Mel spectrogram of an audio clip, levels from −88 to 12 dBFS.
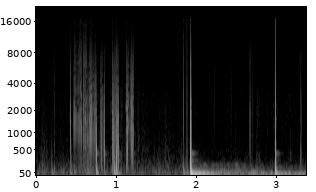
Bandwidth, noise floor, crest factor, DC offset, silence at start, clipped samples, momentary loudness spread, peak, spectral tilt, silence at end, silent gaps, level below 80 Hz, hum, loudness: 14.5 kHz; -62 dBFS; 28 dB; under 0.1%; 0.45 s; under 0.1%; 25 LU; -6 dBFS; -6 dB/octave; 0 s; none; -40 dBFS; none; -37 LUFS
